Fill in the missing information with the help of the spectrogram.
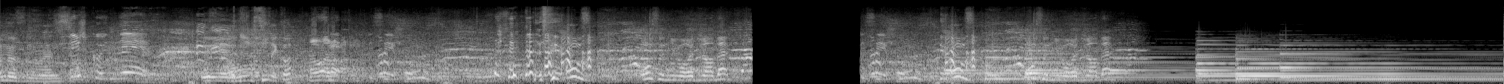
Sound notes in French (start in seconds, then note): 4.9 la fille éclate de rire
